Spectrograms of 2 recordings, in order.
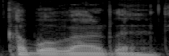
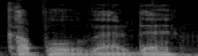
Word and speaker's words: Cabo Verde: Bu yüzden de Atlantik'e açılırken, Afrika'dan ya da Avrupa'dan Atlantik'e açılırken ilk sığınabileceğiniz liman orada Yeşilburun adalarında e, bildik adıyla Cabo Verde diye bilinir ya da Capo Verde, Cabo Verde diye de telaffuz ediliyor.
